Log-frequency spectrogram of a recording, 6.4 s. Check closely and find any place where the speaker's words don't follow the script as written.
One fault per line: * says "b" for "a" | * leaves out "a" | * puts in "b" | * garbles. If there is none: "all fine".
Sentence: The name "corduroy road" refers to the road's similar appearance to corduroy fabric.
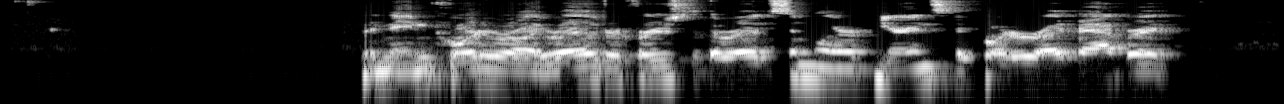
all fine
